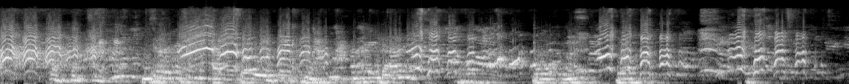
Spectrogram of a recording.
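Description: A room of children and adults laughing and calling out loudly together.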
